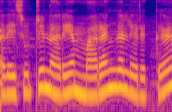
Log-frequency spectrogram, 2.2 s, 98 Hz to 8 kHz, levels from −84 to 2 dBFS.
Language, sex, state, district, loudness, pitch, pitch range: Tamil, female, Tamil Nadu, Nilgiris, -15 LUFS, 220 Hz, 205-240 Hz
